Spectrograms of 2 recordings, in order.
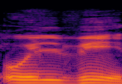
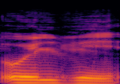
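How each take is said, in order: No difference in how they are said.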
